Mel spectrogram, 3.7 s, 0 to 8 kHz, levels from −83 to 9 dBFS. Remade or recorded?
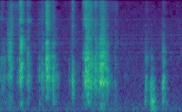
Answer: remade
